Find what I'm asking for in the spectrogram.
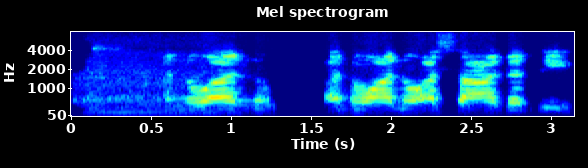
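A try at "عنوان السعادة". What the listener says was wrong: Bukan an, tapi dengan dhammah.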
